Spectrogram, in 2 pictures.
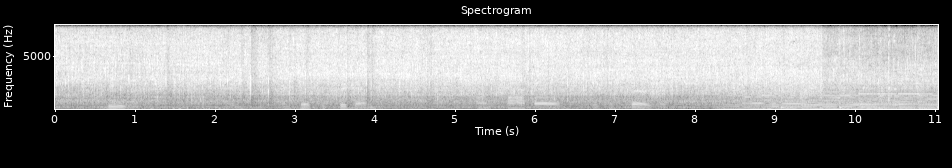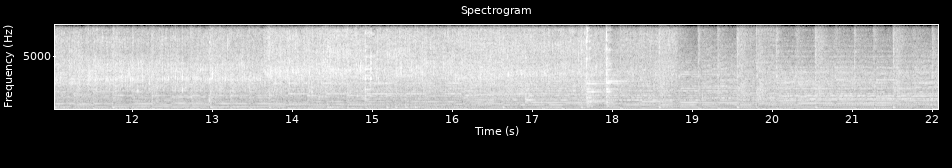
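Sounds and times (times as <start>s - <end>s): food sizzling in a skillet: 0.0s - 18.9s
background music with bass line: 8.3s - 22.0s.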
